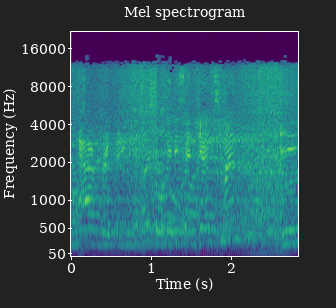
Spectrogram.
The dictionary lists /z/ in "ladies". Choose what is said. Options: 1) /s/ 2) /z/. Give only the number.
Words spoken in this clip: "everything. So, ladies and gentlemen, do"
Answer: 1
